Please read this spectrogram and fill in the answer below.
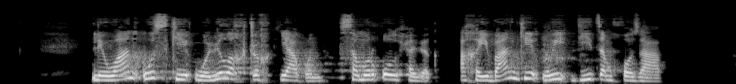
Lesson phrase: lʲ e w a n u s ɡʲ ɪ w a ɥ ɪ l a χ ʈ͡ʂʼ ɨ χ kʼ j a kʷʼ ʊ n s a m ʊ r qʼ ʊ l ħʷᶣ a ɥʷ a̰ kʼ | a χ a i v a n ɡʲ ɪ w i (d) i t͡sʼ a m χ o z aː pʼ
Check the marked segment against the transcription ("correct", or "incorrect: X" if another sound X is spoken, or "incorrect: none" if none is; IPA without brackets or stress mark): correct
